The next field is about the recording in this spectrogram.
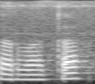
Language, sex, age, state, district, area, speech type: Telugu, female, 60+, Andhra Pradesh, Eluru, rural, spontaneous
